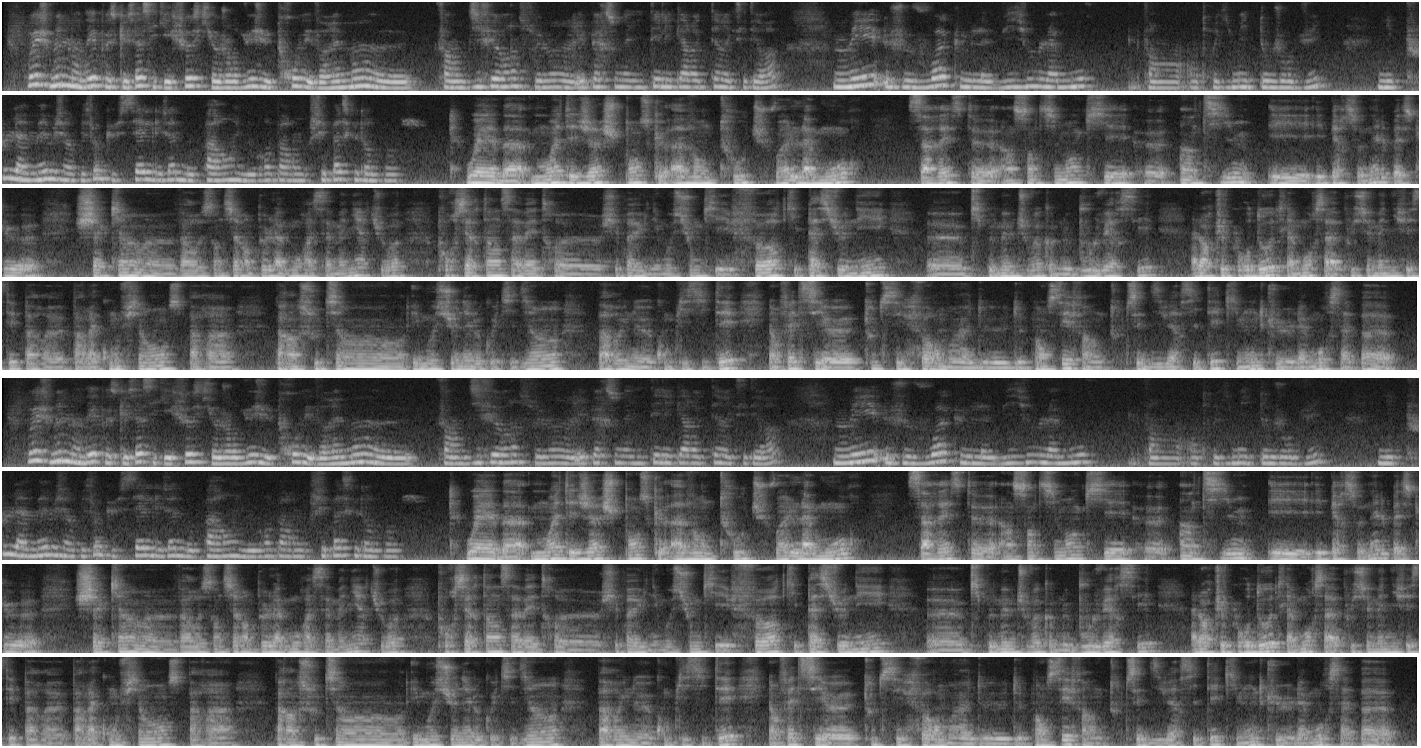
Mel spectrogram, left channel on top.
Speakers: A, on the left (about 35°); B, on the right (about 35°).
A: Oui, je me demandais, parce que ça, c'est quelque chose qui aujourd'hui, je trouve, est vraiment euh, enfin, différent selon les personnalités, les caractères, etc. Mais je vois que la vision de l'amour, enfin, entre guillemets, d'aujourd'hui, n'est plus la même, j'ai l'impression, que celle déjà de nos parents et de nos grands-parents. Je sais pas ce que tu en penses.
B: Ouais, bah moi déjà, je pense que avant tout, tu vois, l'amour, ça reste euh, un sentiment qui est euh, intime et, et personnel parce que euh, chacun euh, va ressentir un peu l'amour à sa manière, tu vois. Pour certains, ça va être, euh, je sais pas, une émotion qui est forte, qui est passionnée, euh, qui peut même, tu vois, comme le bouleverser. Alors que pour d'autres, l'amour, ça va plus se manifester par, euh, par la confiance, par, euh, par un soutien émotionnel au quotidien par une complicité. Et en fait, c'est euh, toutes ces formes euh, de, de pensée, enfin, toute cette diversité qui montre que l'amour, ça n'a pas euh,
